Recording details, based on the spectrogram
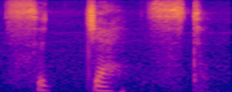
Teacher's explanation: And the final thing I'm going to tell you about suggest is the stress unusually is on the second syllable. So this word is suggest.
